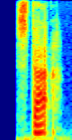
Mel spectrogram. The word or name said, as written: star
